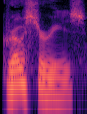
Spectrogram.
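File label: "groceries", British English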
